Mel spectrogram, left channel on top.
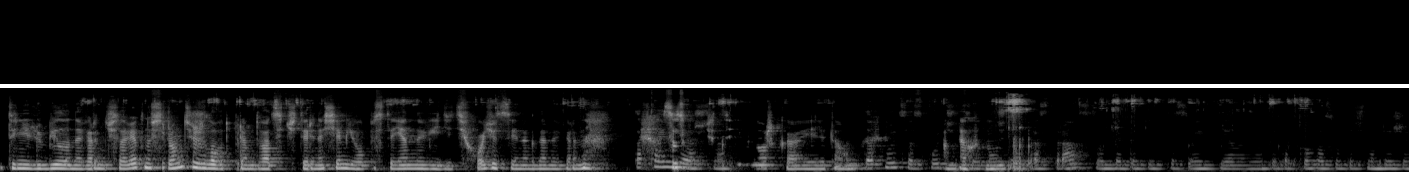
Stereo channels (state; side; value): silent; left; digital silence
